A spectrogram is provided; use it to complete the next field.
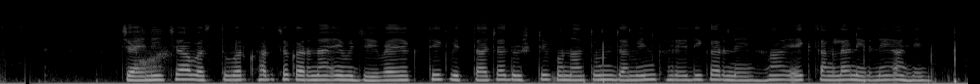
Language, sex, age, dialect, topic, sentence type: Marathi, female, 41-45, Varhadi, banking, statement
